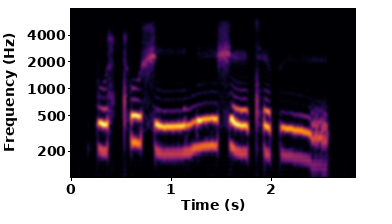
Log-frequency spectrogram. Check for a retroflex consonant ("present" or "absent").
absent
